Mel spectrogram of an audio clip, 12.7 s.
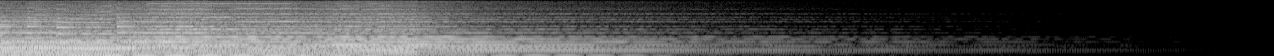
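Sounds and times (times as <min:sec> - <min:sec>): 
backing music: 0:00.0 - 0:05.8.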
